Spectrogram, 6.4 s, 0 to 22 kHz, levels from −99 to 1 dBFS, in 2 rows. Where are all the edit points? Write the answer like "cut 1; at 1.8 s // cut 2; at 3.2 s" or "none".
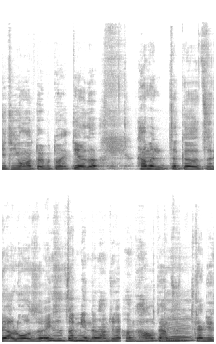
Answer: cut 1; at 4.9 s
